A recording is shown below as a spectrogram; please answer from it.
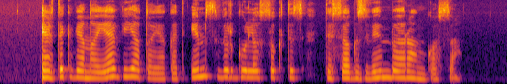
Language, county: Lithuanian, Telšiai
